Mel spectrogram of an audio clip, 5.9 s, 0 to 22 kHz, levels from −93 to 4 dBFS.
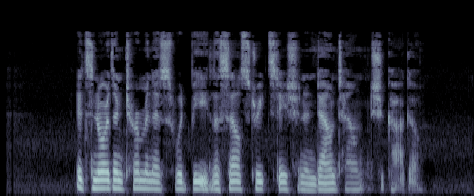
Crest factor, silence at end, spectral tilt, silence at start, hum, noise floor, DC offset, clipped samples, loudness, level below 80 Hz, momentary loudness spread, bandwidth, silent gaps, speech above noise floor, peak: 20 dB; 0.75 s; -3.5 dB/octave; 0.95 s; none; -68 dBFS; under 0.1%; under 0.1%; -26 LUFS; -74 dBFS; 11 LU; 11.5 kHz; none; 41 dB; -8 dBFS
